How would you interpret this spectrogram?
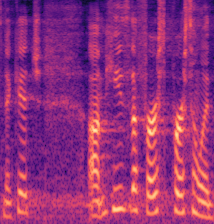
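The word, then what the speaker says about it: Nikic: sun is quick uh chris nick nikitch that's how he pronounces the name chris nickitch he's the first person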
